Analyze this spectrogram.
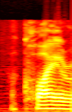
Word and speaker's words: choir: And in English we call this a choir of children.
